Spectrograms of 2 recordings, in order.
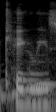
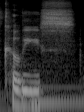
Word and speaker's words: Kalees: But um in like 2017, I was like, "Nah, I want it to be Kayle's Eternity."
